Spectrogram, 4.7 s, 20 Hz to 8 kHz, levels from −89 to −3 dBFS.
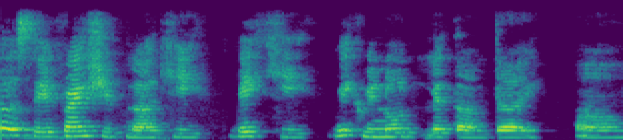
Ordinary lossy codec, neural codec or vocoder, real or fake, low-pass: none; none; real; 7.2 kHz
